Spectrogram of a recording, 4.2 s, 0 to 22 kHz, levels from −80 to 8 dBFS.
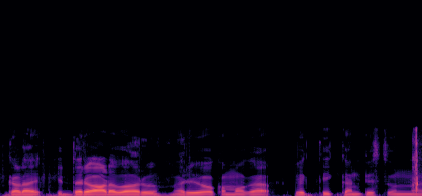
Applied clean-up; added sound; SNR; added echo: none; Fire; 19 dB; none.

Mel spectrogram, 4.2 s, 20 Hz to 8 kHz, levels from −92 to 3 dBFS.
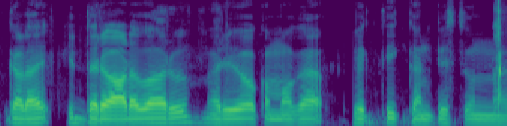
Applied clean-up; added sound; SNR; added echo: neural mask model Resemble Enhance denoiser.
